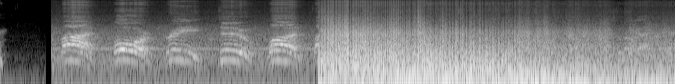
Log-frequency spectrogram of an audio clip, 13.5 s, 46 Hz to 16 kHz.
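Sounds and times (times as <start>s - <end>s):
speech: 1.2s - 7.5s
explosives test blast at a limestone quarry lab in Georgetown, Kentucky: 6.4s - 13.5s.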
